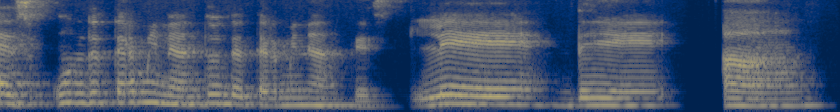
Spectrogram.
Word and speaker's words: deux: Por ejemplo, il a deux enfants. Si yo tengo la palabra de sola, esa X no se pronuncia. No digo deux, sino de.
